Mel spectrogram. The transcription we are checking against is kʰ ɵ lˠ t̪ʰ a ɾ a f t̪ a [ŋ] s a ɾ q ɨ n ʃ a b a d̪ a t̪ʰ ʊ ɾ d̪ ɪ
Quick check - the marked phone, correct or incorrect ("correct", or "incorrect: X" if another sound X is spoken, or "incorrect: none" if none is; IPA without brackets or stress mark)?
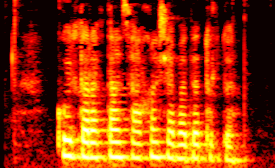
incorrect: n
